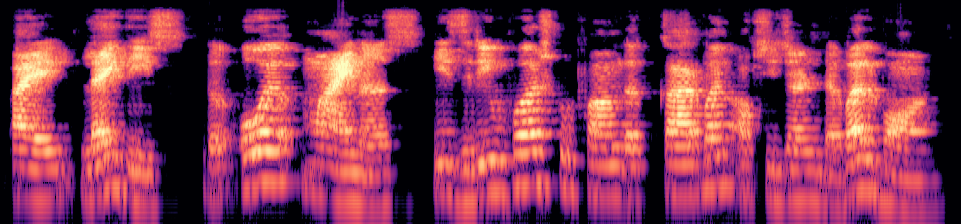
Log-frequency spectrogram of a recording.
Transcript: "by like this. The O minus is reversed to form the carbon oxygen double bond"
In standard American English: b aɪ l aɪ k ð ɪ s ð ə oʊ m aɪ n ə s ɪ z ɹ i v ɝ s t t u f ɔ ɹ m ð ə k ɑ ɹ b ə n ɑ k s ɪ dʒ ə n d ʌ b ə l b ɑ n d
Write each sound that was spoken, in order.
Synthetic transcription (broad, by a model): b aɪ l aɪ k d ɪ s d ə oʊ m aɪ n ə s ɪ z ɹ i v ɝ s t t u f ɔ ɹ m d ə k ɑ ɹ b ə n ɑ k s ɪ dʒ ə n d ʌ b ə l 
